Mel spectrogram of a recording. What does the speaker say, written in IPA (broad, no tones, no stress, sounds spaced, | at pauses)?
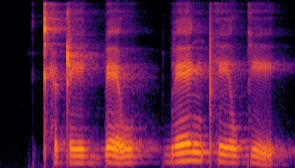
kʰ ɛ ʈ iː ɡ ɓ e w | b eː ŋ pʰ iː w k i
